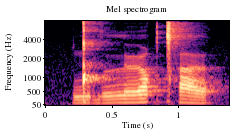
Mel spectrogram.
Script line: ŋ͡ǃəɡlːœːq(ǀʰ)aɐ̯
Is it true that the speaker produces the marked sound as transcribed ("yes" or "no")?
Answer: yes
